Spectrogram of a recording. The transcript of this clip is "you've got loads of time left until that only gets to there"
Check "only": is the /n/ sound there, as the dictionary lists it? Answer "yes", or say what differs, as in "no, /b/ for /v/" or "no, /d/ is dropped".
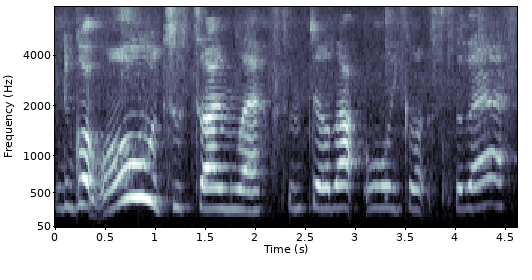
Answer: no, /n/ is dropped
